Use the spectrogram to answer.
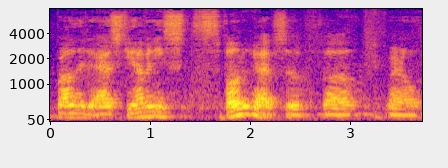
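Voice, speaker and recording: Very deep-voiced man, halting, off-mic. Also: very animated, dark tone. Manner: halting, deliberate, frequent pauses mid-sentence. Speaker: film director, panel guest. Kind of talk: anecdotal Q&A answer. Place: theater stage at a public Q&A. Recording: distant mic, faint room noise.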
